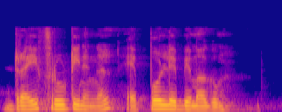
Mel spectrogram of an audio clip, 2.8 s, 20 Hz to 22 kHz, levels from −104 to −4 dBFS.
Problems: low volume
